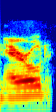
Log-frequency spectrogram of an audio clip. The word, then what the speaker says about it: Herald: Yeah, so you can follow me on Twitter at Jordan Harald, and my last name is spelled H-E-R-A-L-D, and then 5 at the end of it.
